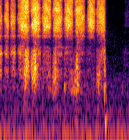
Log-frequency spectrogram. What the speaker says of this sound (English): we're going to go ahead and get this one sanded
